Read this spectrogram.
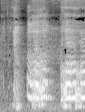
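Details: Dixie, a Chihuahua, makes two drawn-out whiny, nasal vocal sounds in quick succession, a talking-style moan indoors.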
